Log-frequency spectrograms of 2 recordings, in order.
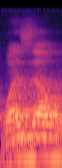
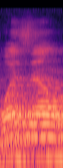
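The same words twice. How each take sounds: Both takes have the same delivery.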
